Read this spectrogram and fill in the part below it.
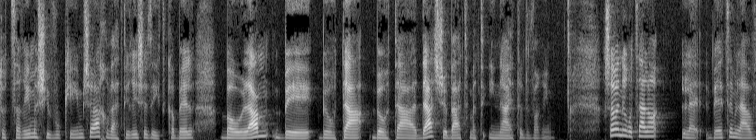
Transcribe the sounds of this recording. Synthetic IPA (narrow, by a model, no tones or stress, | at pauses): to̞t͡saʁimhaʃivukʰiimʃe̞laχveatiʁiʃezeit̪kabelbao̞lambebeotabeo̞taːdaʃe̞baːt̪matinae̞thadvaʁḭmaχʃavaniʁo̞t͡salo | lbeet͡se̞mleːv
